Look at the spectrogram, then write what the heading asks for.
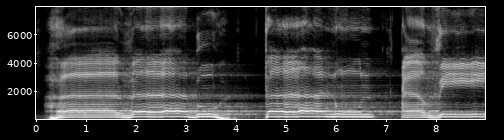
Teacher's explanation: Karena di atasnya ada huruf alif kecil yang berdiri tegak lurus. Huruf zal kita baca panjang dengan panjang 2 harokat juga. Karena di sini huruf zal yang berfathah a bertemu dengan huruf alif yang tidak berharokat.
